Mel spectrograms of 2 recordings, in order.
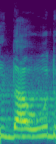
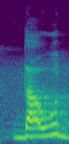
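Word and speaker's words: داوُد: نقلی تفصیلی نمبر 5۔ یہاں پر داود کو دیکھیں، واو کے اوپر الٹی پیش ہے، حمزہ نہیں ہے۔ ہم اکثر تلفظ غلط کرتے ہیں، ہم داود بولتے ہیں، داود تلفظ ٹھیک نہیں ہے، داود۔ حضرت یوسف کو بھی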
